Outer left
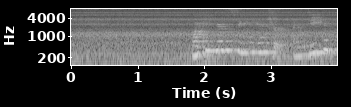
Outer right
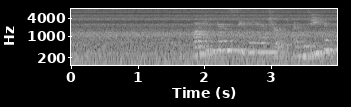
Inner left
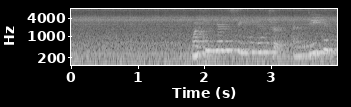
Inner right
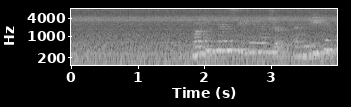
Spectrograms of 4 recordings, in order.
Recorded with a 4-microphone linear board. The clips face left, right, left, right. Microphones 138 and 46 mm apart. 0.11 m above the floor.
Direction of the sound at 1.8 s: 60° left (ahead or behind).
